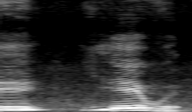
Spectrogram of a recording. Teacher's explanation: எழுத்து எது ஏவ் இவ்வுங்கிற எழுத்தை சொல்லும்போது எவ் அப்படி சொல்லும்போது என்ன ஆகும் மேல இருக்க பல்லு வந்து கீழ இருக்கிற உதடை கடிச்சு தொட்டு சொல்லும்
